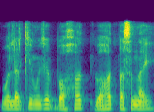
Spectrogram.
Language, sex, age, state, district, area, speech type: Urdu, male, 30-45, Telangana, Hyderabad, urban, spontaneous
